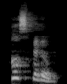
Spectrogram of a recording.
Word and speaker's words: hospital: We also have it in hospital, hospital, hospital, not not hospital. You don't seal off the hair.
